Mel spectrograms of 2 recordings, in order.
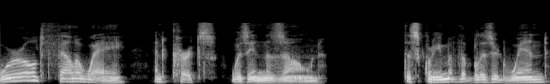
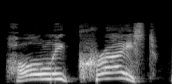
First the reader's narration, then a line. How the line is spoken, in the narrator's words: one of the men shouted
